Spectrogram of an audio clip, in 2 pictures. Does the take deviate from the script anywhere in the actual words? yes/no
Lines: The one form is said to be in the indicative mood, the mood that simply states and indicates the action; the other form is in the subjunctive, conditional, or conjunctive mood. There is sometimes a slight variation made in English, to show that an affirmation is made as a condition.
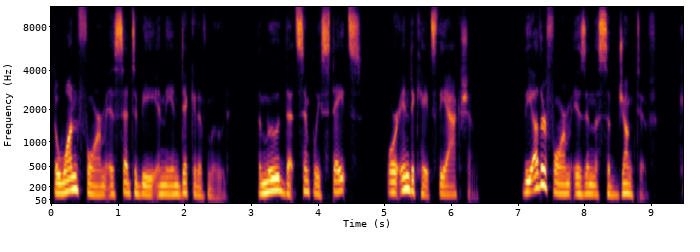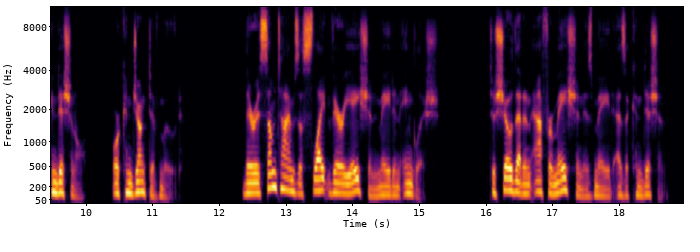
yes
